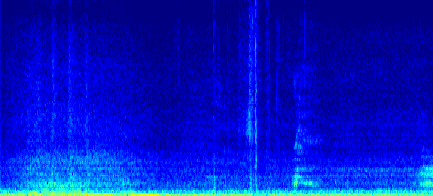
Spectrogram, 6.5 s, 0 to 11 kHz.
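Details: 2013–2017 Honda Accord after high-pressure fuel pump replacement for P0087, revved after running about 30 seconds: the engine blips up and drops back quickly, then holds an even idle; clean throttle response; normal revving.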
